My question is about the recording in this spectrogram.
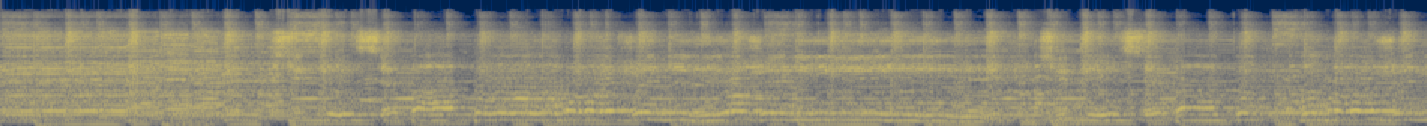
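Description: Instrumental backing track for a Bulgarian song playing through a small speaker set; a few seconds in, a man begins singing the melody into a microphone over it.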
